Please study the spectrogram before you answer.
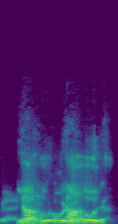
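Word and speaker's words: יהודה: Judah. Jehudah. Right? Jehudah. How do you say it? Yahudah.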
